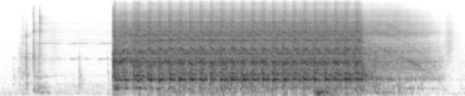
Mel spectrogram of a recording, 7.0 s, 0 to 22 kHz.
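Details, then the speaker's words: 1996 Geo Tracker after a replacement distributor was fitted, spark restored: steady cranking that never catches, then winds down; fuel pump runs; briefly ran then wouldn't restart; misaligned distributor timing. "we got spark back now it ran for a little bit now it doesn't run why why doesn't it run"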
